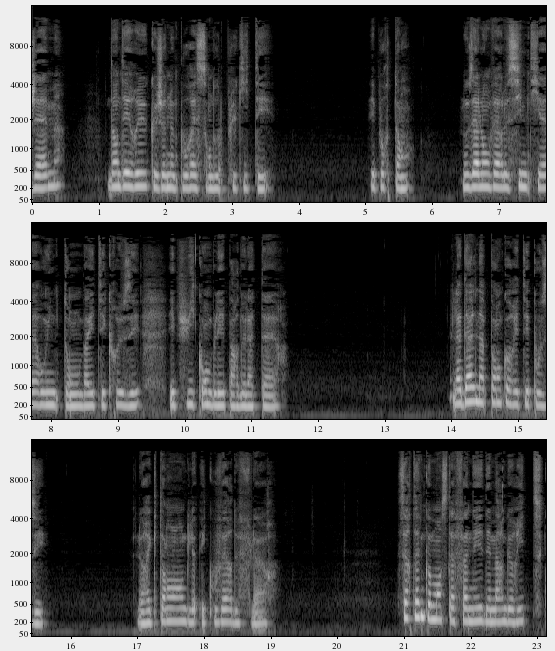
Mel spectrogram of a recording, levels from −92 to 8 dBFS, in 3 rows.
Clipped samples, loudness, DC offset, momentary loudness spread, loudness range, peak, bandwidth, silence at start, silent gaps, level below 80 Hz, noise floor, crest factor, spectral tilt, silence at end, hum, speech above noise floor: under 0.1%; -24 LUFS; under 0.1%; 11 LU; 7 LU; -6 dBFS; 13.5 kHz; 0 s; none; -58 dBFS; -69 dBFS; 20 dB; -5.5 dB/octave; 0.1 s; none; 46 dB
